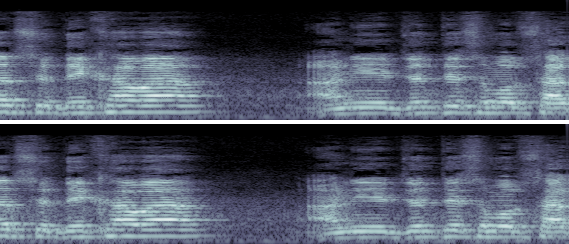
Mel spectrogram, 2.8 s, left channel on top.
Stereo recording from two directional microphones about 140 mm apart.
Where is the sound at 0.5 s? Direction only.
40° left (ahead or behind).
